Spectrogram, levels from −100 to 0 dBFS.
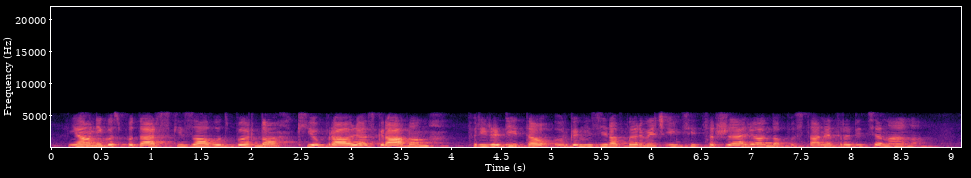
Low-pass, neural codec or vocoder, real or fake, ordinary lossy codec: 5.4 kHz; none; real; none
